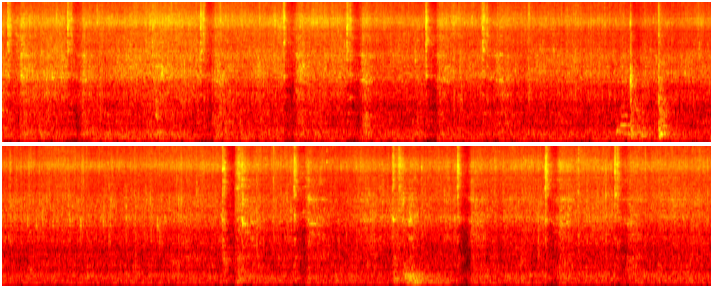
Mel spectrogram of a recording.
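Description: Small mourala fish frying lightly in oil in a pan for a vegetable chorchori, a loud continuous sizzle and hiss close by, broken by occasional sharp crackles and stirring scrapes, with no voices.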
